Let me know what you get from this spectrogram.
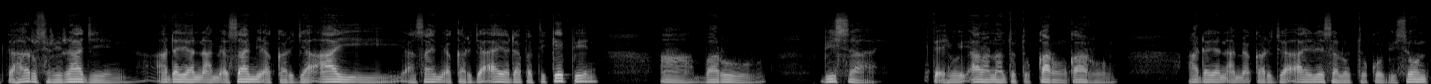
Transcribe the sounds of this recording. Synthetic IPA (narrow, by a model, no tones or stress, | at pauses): t̪aɦaɾusriɾad͡ʒina̰dajanamiasaimiʔakaɾd͡ʒaʔaia̰saimḭʔakaɾd͡ʒa̰ʔa̰iadapat̪ikepin | abaɾu | bisa̰ | t̪eɦoḭʔalanant̪ut̪ukaɾuŋkaɾun | adajanʔa̰miakaɾid͡ʒa̰ʔa̰ilesalot̪ukobisɔnt̪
